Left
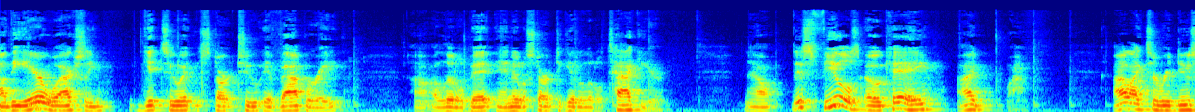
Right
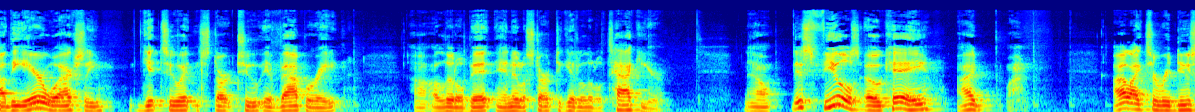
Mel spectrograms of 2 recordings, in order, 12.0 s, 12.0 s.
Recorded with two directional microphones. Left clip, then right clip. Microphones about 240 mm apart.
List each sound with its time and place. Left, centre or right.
0.0 s speech: right
7.4 s speech: right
